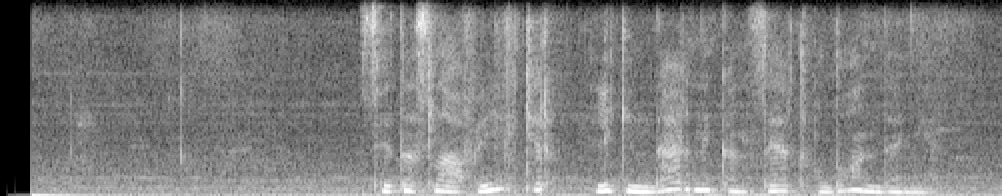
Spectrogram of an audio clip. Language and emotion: Russian, positive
